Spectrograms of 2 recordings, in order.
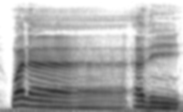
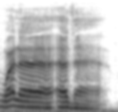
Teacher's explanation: وفيها الإمالة لحمزة والكسائي وخلف العاشر · Shown in: first take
